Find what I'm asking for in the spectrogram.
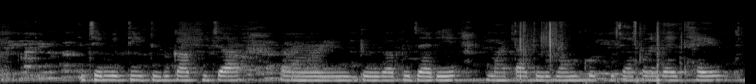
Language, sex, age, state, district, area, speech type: Odia, female, 18-30, Odisha, Subarnapur, rural, spontaneous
